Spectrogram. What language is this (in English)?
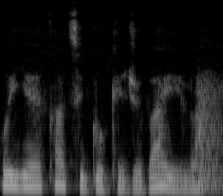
Yoruba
